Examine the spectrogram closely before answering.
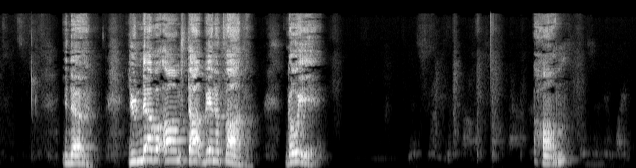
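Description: A middle-aged man speaks with animation into a phone microphone.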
